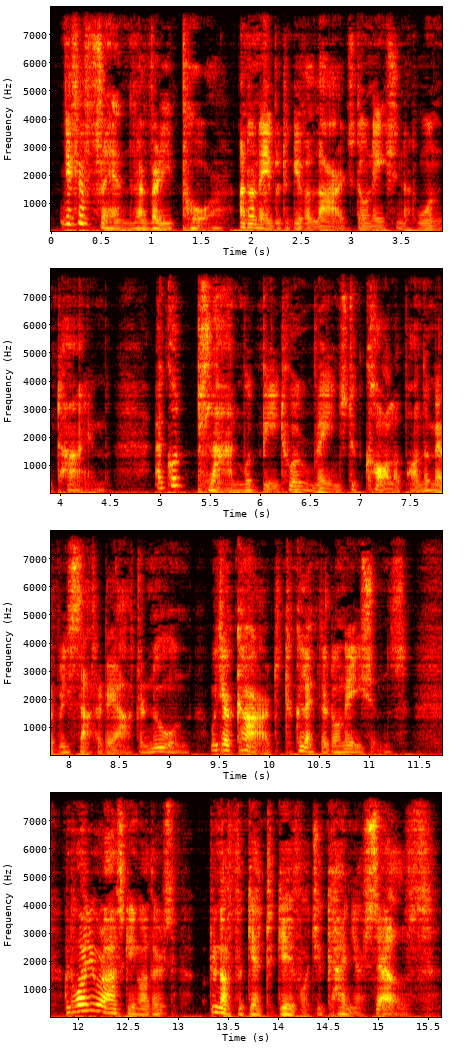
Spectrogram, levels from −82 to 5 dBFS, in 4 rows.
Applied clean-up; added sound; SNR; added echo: none; none; none; reverberation time 0.1 s.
